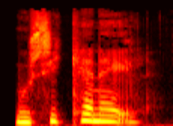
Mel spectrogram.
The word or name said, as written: musikkanal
